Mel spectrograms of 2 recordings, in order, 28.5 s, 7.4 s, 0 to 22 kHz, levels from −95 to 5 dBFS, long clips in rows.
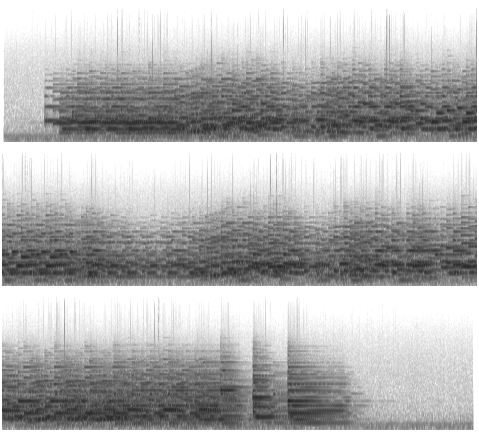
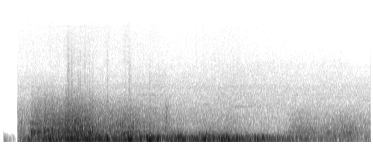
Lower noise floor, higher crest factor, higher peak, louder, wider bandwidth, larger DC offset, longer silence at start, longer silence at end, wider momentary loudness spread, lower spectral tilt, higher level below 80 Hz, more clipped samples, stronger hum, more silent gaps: first, -49 dBFS vs -38 dBFS; about the same, 14 dB vs 14 dB; about the same, -4 dBFS vs -4 dBFS; about the same, -17 LUFS vs -19 LUFS; first, 7.4 kHz vs 1.8 kHz; neither; first, 0.85 s vs 0.35 s; first, 2.45 s vs 0.25 s; second, 7 LU vs 22 LU; second, -8 dB/octave vs -13 dB/octave; second, -50 dBFS vs -20 dBFS; neither; neither; neither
